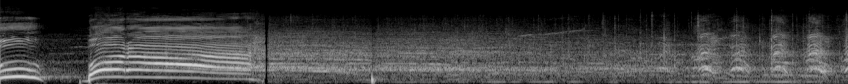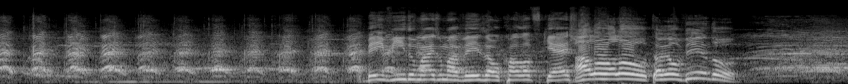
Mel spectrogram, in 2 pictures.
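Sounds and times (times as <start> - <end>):
live crowd cheering and shouting: 0.0 - 16.9
speech: 0.9 - 1.6, 12.2 - 16.0.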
